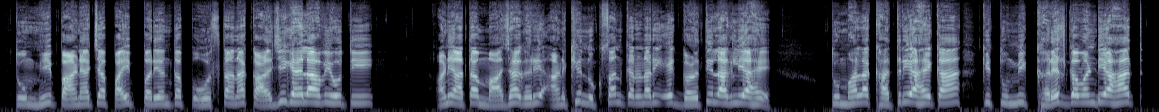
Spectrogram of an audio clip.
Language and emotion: Marathi, angry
